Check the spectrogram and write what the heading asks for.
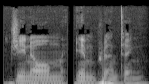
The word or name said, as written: genome imprinting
